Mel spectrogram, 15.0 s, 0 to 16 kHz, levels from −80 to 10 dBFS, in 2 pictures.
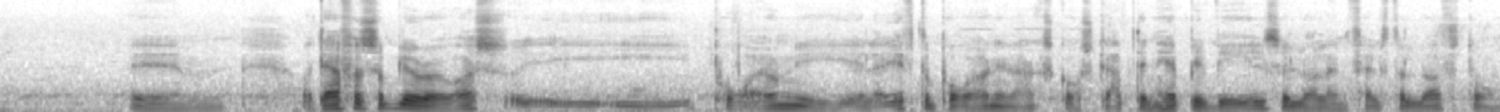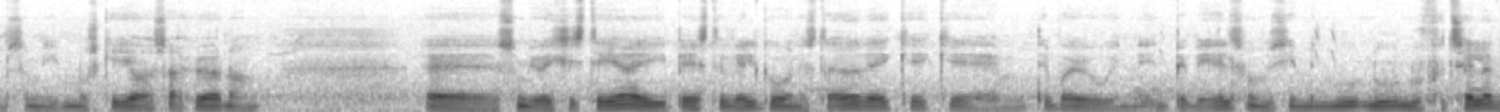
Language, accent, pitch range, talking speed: Danish, native, 105-120 Hz, 230 wpm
